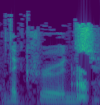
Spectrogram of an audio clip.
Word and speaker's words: Croods: Croods, is that how you say it? – Yep, the Croods.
